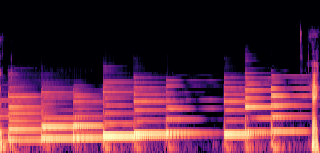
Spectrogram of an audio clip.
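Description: Digital piano playing the A-sharp (B-flat) major scale upward one note at a time, each note stepping higher, about two to three notes a second, with a short break about three seconds in before the climb continues.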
